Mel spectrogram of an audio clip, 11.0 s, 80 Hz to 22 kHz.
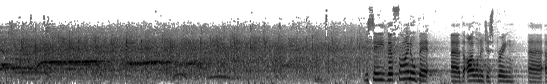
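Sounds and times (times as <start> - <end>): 
faint whoops and cheers from an audience: 0.0 - 6.3
sizable audience clapping: 0.0 - 8.4
speech: 7.4 - 10.9.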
